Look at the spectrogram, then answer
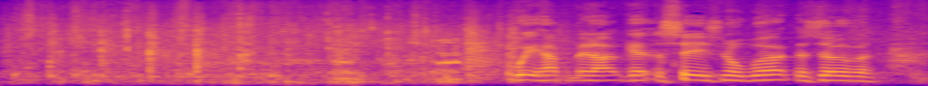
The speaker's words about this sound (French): élève des cochons dans cette ferme du Norfolk.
